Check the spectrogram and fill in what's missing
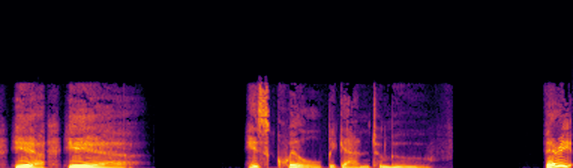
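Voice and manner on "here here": loud, urgent spirit-writer call; a hammed-up medium's cry; sudden loud cry. A narrator's reading. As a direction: blurt it out as if seized by a vision. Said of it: "said Mister Smith suddenly".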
